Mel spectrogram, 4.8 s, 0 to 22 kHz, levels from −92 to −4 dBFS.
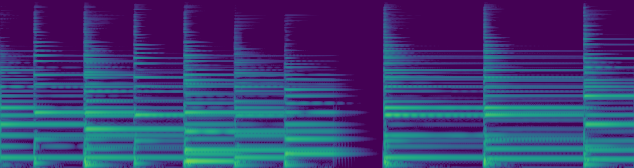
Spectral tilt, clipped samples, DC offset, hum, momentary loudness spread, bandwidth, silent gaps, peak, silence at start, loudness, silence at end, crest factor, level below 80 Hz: -5 dB/octave; under 0.1%; under 0.1%; none; 9 LU; 19.5 kHz; none; -16 dBFS; 0 s; -34 LUFS; 0 s; 18 dB; -56 dBFS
